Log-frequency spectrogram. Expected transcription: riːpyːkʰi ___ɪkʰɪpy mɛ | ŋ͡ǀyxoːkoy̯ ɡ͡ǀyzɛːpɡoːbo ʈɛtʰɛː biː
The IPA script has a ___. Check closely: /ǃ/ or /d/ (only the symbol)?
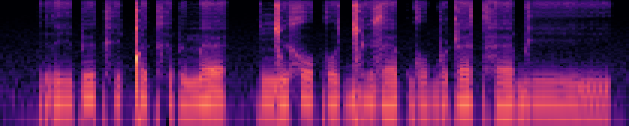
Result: ǃ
